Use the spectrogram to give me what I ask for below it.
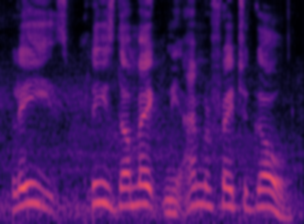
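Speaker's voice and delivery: put-on high, frightened girl begging; pleading girl voice. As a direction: beg him not to send you back. Ruby begging.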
